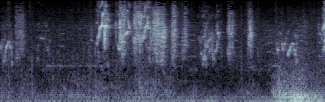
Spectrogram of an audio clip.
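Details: Budgies feeding and playing with food give fast, scratchy chirps and bright warbled notes, followed at the end by a low rustling clatter.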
